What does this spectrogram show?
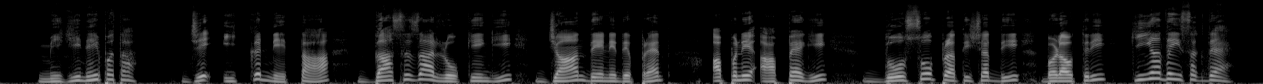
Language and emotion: Dogri, disgusted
